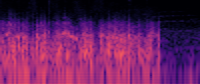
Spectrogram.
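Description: Wind buffeting the microphone outdoors, a loud steady noise that cuts off suddenly about one and a half seconds in.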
